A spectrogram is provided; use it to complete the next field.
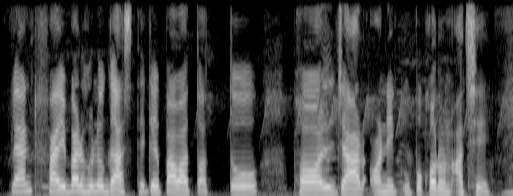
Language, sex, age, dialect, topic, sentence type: Bengali, female, 18-24, Northern/Varendri, agriculture, statement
